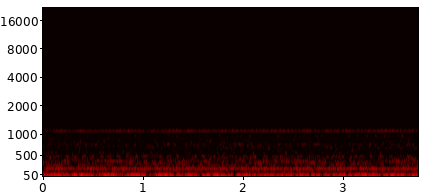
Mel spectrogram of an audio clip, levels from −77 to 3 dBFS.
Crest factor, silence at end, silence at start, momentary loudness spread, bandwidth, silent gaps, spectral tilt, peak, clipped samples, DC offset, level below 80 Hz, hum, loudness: 12 dB; 0 s; 0 s; 1 LU; 16 kHz; none; -6 dB/octave; -44 dBFS; under 0.1%; under 0.1%; -58 dBFS; none; -62 LUFS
